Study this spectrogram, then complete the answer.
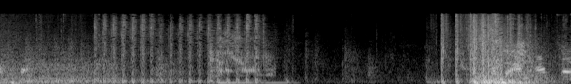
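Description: Video game gunfire in rapid automatic bursts and volleys, loud and close, dropping to near silence for about a second before another heavy burst erupts.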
